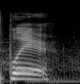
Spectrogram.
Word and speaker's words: Blair: I just wanted to let you know our friend Blair is here, and her name rhymes with Claire. – Forgot to tell you that. – Hello, it's Blair.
